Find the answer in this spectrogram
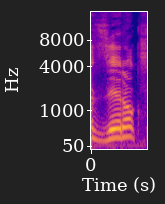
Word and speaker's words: Xerox: हम लोग क्या पढ़ेंगे, इसे एक्सोरॉस पढ़ेंगे या जेरोक्स पढ़ेंगे।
